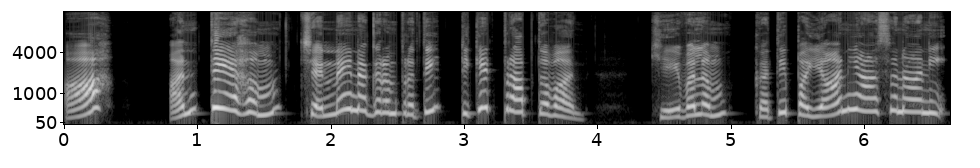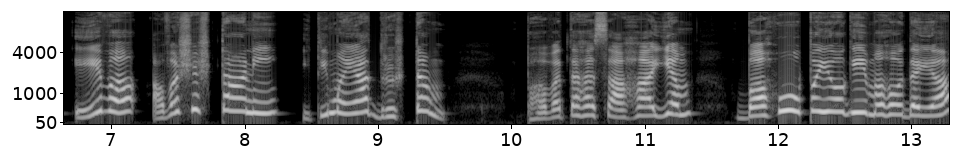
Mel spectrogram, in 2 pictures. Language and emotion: Sanskrit, surprised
